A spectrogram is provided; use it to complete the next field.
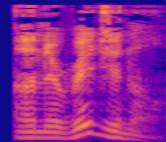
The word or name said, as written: unoriginal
